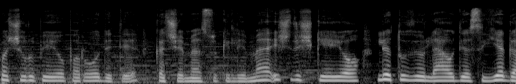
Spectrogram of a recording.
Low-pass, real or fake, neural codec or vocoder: 14.4 kHz; real; none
